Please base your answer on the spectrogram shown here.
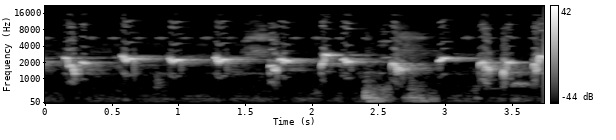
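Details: Sooty-headed bulbul played as training audio so other birds respond: quick chattering phrases of bright slurred notes, fairly steady, with a short low rustle midway.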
